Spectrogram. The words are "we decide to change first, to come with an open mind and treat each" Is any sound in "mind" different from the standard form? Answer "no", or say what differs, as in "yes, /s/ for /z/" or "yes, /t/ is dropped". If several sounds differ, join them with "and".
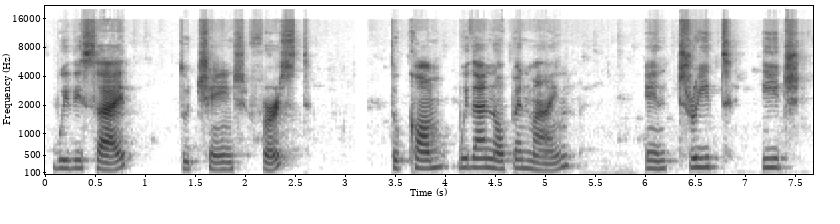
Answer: yes, /d/ is dropped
